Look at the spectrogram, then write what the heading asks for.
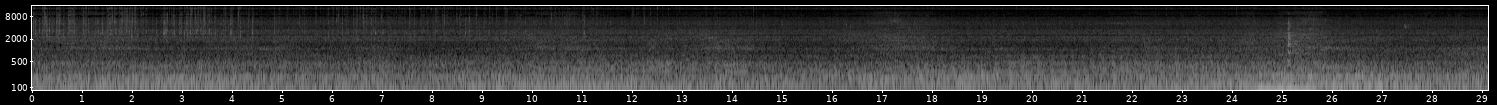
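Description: Steady low rumble of a vehicle engine idling, with a louder rumble swelling for a couple of seconds about 25 seconds in.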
